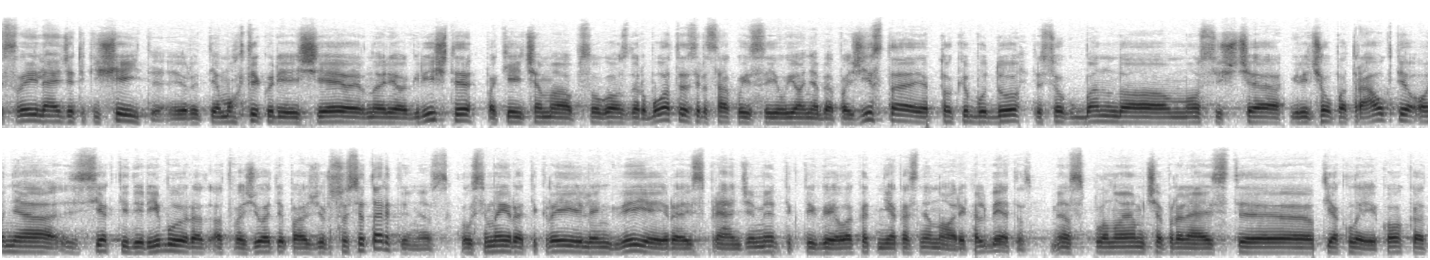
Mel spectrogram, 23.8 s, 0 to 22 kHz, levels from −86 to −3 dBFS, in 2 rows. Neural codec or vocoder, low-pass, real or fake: none; 14.4 kHz; real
